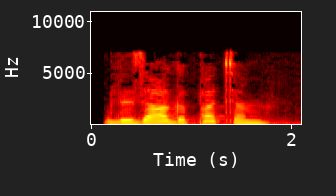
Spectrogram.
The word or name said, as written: vizagapatam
